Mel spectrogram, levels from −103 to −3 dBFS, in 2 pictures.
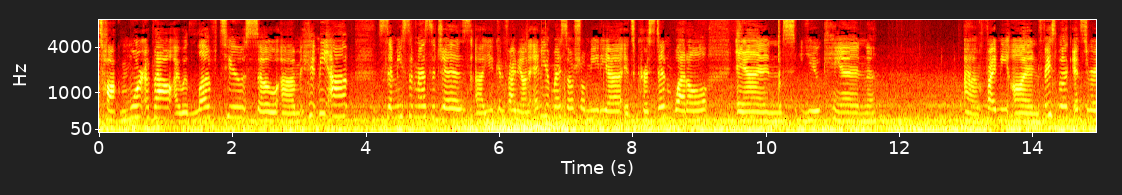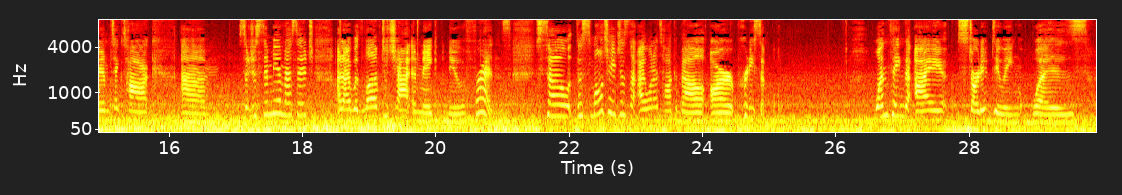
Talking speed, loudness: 155 wpm, -17 LUFS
